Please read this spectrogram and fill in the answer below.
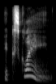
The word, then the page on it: exclaim: ekskléim; エクスクレイム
